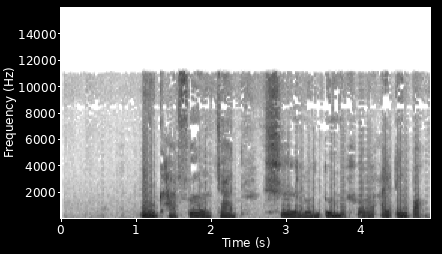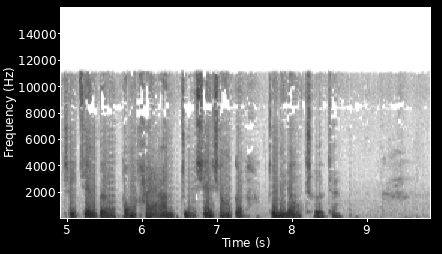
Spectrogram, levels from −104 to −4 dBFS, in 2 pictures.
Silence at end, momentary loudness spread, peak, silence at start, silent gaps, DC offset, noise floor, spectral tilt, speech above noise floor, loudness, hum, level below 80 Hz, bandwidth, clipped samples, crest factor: 1.2 s; 7 LU; -10 dBFS; 1.05 s; none; under 0.1%; -59 dBFS; -5.5 dB/octave; 33 dB; -26 LUFS; none; -50 dBFS; 11.5 kHz; under 0.1%; 16 dB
